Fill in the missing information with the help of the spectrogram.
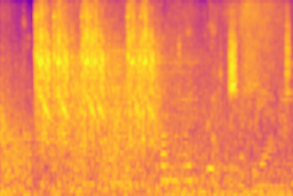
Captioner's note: lasers firing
